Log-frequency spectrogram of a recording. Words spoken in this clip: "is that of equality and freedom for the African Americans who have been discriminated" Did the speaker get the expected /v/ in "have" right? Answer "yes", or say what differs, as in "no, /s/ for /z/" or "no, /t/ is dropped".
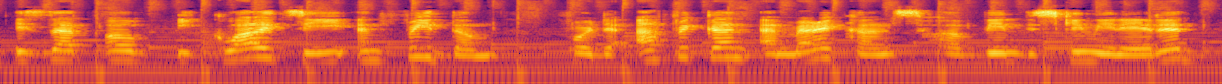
yes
